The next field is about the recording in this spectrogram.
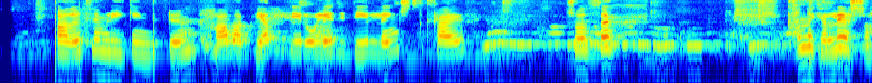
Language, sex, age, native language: Icelandic, female, 18-19, Icelandic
